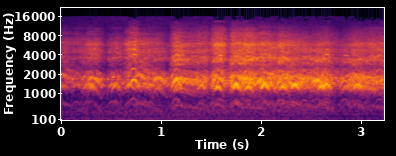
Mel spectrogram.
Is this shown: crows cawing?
yes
